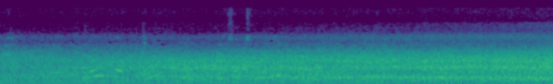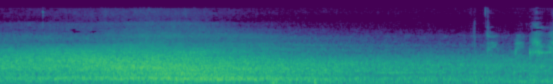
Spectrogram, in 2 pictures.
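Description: A car drives past along the street, rising and then fading away.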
